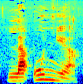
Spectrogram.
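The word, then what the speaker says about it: la uña: say fingernail in Spanish and the way you pronounce fingernail launa repeat after me launa the N is the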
